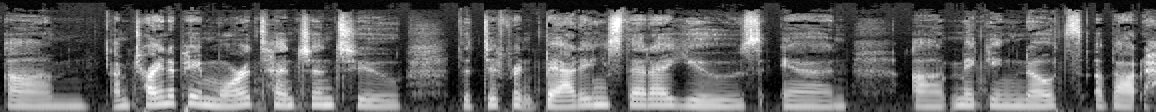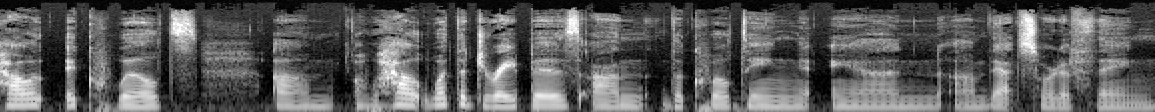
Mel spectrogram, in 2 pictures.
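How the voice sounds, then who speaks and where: A woman's fairly low voice at a very slow pace with fairly even intonation, in a very clean recording with a silent background and a dry, close sound with no echo. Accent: Chicago. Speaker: podcast host, sewing and quilting maker. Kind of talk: casual podcast chat and interview. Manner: chatty, laughs often.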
